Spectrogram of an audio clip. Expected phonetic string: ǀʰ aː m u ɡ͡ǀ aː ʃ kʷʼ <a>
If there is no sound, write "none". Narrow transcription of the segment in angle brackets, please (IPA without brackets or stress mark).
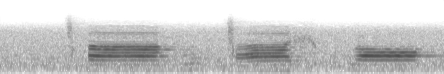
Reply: ɑ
